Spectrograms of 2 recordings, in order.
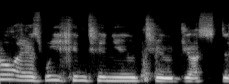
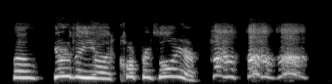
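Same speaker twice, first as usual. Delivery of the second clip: put-on high-pitched cartoon mouse voice; 13 semitones higher, 5 dB louder than usual. Doing a scene between two cartoon characters: Goofy voice. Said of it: "the best Mickey Mouse and Goofy I, I can do".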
